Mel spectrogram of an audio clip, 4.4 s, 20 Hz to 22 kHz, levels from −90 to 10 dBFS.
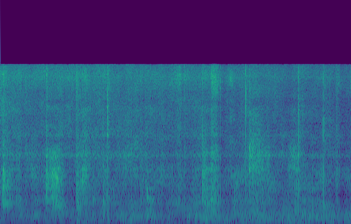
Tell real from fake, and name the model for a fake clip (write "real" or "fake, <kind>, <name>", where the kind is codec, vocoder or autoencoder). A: fake, codec, SNAC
